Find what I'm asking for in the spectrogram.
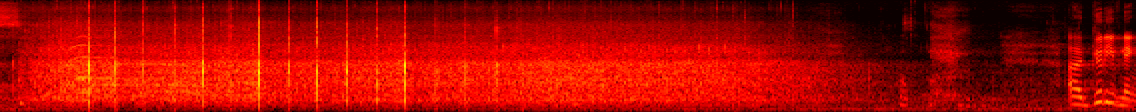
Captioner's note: applause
